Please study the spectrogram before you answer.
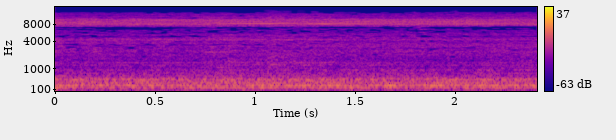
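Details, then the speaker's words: Custom power amp with the mic on an RCA socket: constant high hiss with a faint hum underneath at a steady level. Caused by a cheap non-standard test mic cable; the hiss disappears when it is unplugged. "jadi suara mendesis itu yang ini . Jadi jika dicabut, alat itu akan hilang ."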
